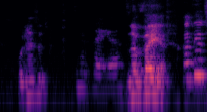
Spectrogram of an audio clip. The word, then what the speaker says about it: Nevaeh: because i say it wrong what is it nevaeh i did say it right the last time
